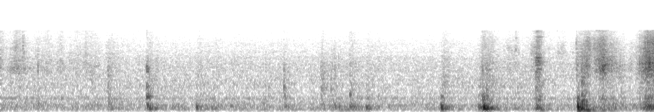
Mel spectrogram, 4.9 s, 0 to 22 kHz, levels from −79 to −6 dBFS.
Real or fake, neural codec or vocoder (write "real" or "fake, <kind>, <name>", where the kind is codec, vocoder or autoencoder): real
